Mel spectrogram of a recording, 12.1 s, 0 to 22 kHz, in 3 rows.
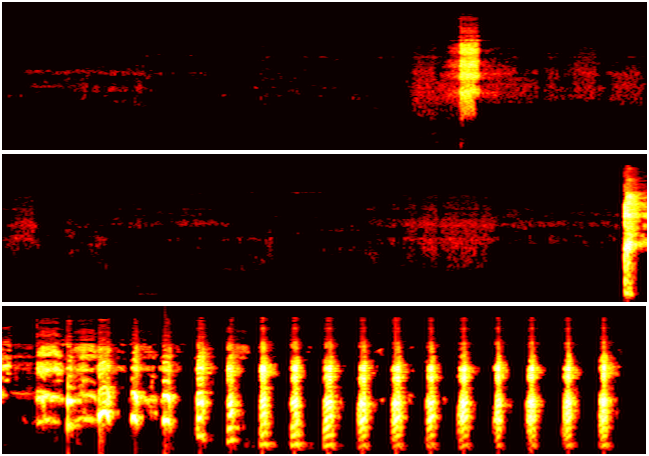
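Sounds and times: person laughing: 0:08.0 - 0:12.0.

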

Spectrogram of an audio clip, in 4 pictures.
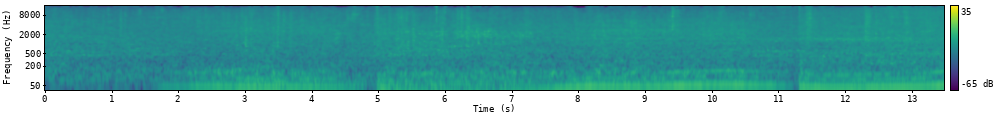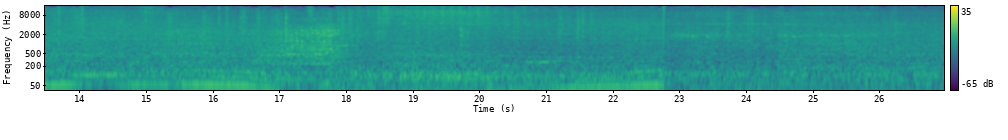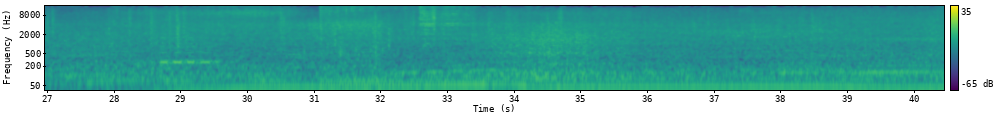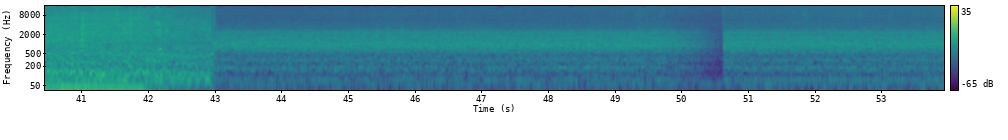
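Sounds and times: traffic rumble: 0:00.0 - 0:53.9
short tones: 0:28.7 - 0:29.7.

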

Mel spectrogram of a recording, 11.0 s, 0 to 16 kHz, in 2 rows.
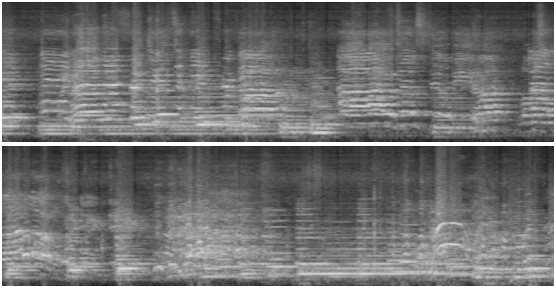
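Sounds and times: man and woman singing duet: 0:00.0 - 0:08.2
piano accompaniment: 0:00.0 - 0:11.0.

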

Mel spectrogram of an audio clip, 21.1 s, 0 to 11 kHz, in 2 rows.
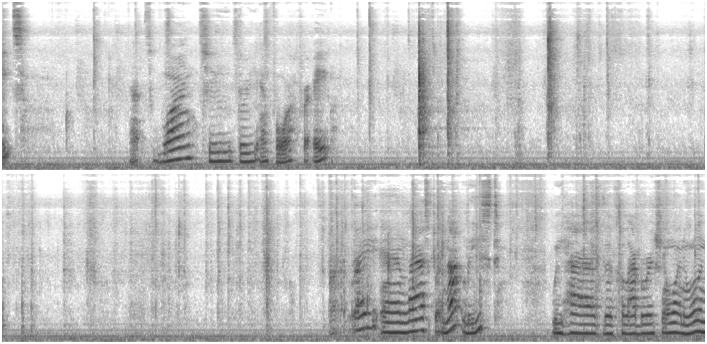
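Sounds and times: low steady hum: 0:00.0 - 0:21.0
paper rustling and tapping: 0:10.4 - 0:21.0.

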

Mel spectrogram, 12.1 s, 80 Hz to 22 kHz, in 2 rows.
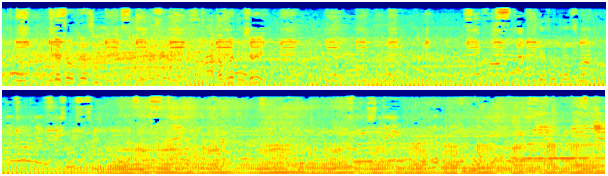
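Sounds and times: crowd voices: 0:00.0 - 0:12.0
motorbike engine revving: 0:00.0 - 0:12.0.

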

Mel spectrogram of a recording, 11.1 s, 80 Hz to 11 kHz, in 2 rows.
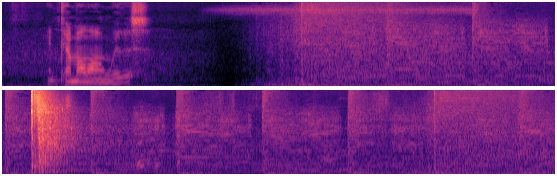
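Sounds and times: background music: 0:02.6 - 0:11.0
shotgun shot: 0:05.8 - 0:06.6.

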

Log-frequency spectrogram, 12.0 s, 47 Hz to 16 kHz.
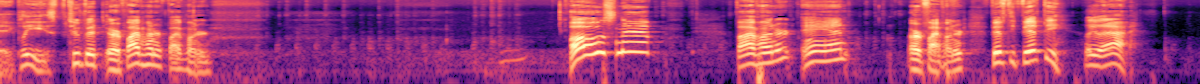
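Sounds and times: scratching lottery ticket coating: 0:01.1 - 0:10.4.

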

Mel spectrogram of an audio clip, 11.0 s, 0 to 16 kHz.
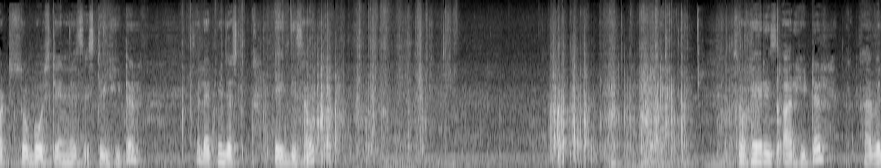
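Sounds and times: rustling and scraping handling noise: 0:00.8 - 0:10.0.

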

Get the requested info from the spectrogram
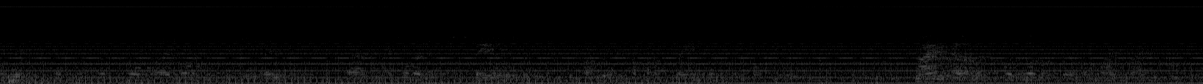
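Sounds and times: electrical mains hum: 0:00.0 - 0:12.0
steady electrical whine: 0:00.0 - 0:12.0.

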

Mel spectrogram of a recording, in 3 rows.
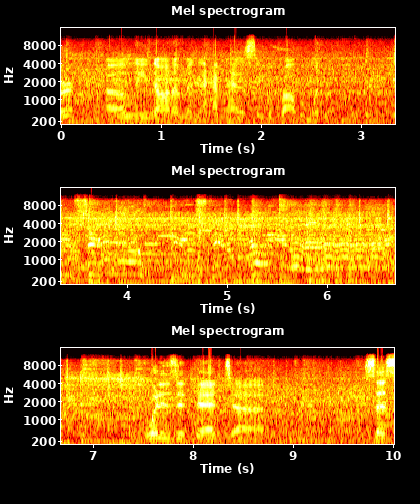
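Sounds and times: low bass notes: 0:00.0 - 0:10.0
person singing: 0:03.3 - 0:07.0
heavy rock band playing: 0:03.3 - 0:09.5.

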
